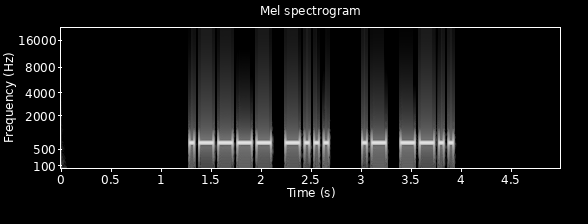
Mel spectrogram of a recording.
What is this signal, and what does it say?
Morse code, heard as a keyed tone, about 25 wpm, 700 Hz. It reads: 1B AZ
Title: Field Day Exchanges - 25wpm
